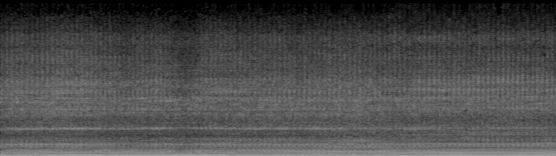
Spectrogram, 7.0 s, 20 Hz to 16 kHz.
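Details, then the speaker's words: Turbocharged 1982 Mazda HB 929 series 1 skid car, first start after paddock rescue: uneven, lumpy idle with irregular stumbles under loud exhaust, misfiring; owner suspects water in the turbo or on a core, unconfirmed. "I think I got some water in the turbo. It's not loving life at the moment. Or water on a core back or something."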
